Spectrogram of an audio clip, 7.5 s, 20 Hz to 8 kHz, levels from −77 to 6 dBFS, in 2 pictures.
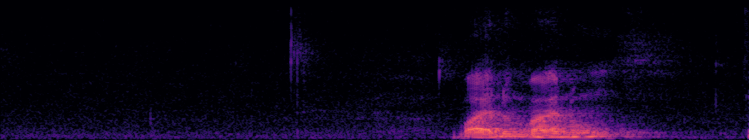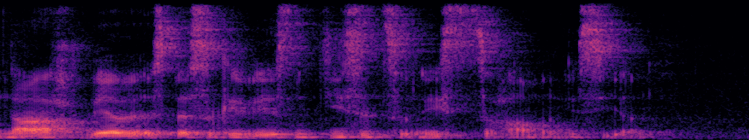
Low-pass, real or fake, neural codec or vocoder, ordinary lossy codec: none; real; none; none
